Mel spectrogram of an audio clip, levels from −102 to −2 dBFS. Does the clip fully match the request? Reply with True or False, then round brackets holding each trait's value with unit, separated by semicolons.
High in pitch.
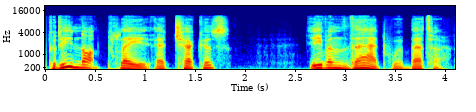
False (140 Hz)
